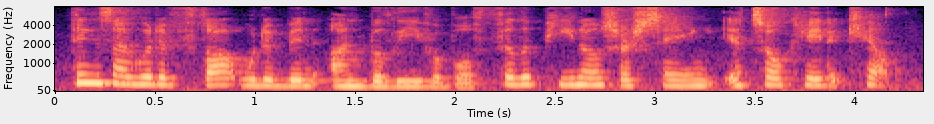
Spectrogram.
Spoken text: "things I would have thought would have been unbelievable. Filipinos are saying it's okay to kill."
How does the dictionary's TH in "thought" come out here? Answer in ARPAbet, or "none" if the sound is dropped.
TH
